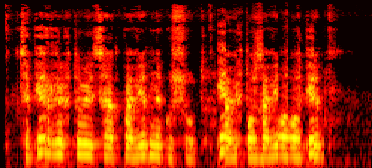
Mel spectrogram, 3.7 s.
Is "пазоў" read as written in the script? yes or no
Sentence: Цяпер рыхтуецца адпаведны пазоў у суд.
no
